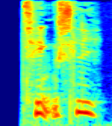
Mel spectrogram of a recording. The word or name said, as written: tingslig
